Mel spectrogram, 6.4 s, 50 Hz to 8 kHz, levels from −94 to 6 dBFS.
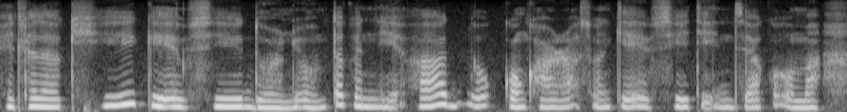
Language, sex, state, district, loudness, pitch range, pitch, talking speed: Mizo, female, Mizoram, Aizawl, -16 LUFS, 190-225 Hz, 205 Hz, 235 wpm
